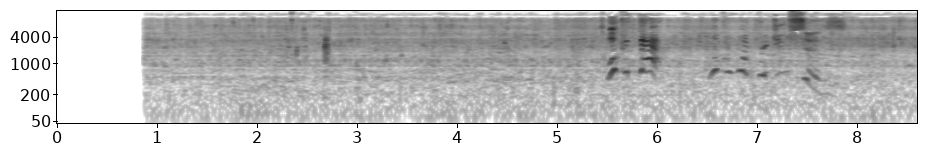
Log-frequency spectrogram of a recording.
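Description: Steady wash of water stirred in a swimming pool, with a voice calling out in short bursts twice in the second half, louder than the water.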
